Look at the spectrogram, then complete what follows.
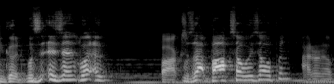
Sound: stammering

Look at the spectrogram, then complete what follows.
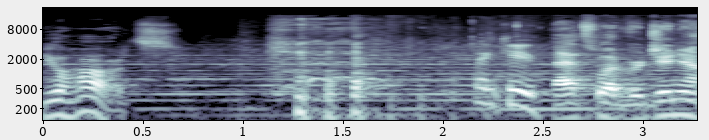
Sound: laughs

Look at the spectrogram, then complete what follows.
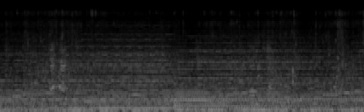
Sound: background music; water splashing sounds; background music; water splashing sounds; background music; water splashing sounds

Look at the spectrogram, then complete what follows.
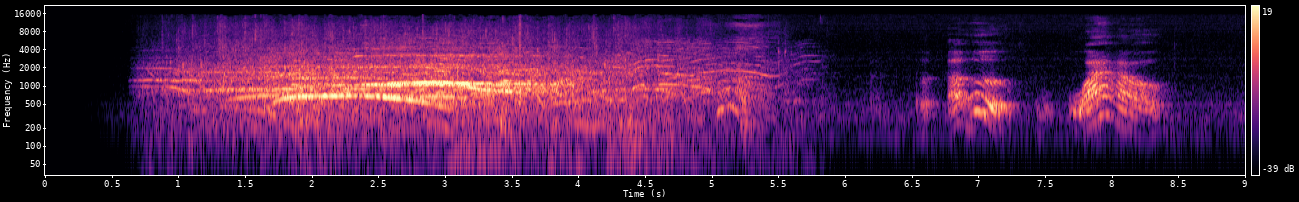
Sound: crowd cheering

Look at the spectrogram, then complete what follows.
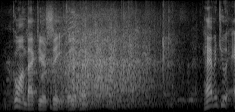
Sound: audience laughing

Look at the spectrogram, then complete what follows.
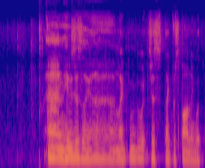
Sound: groans

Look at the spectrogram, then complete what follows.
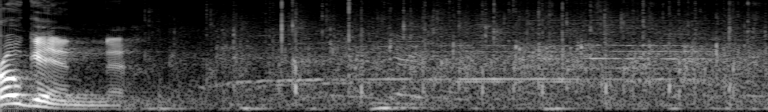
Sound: applause

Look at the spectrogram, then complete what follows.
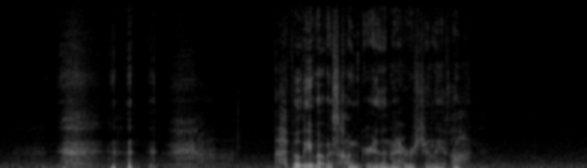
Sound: with a light laugh

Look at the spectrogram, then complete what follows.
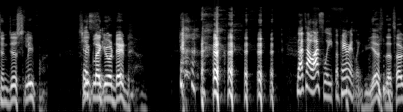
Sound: both laugh

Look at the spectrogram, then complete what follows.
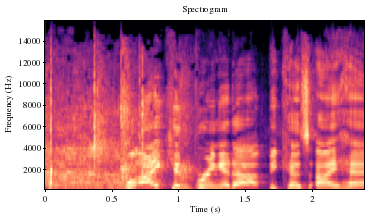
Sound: Conan chortling; audience cringes

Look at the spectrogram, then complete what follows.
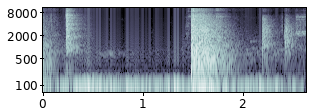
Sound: gunshot; gunshot

